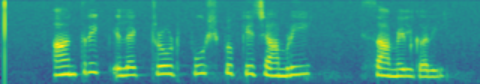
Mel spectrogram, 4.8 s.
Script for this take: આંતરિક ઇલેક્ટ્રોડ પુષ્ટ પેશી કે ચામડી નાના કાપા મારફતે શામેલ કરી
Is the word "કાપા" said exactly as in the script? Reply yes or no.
no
